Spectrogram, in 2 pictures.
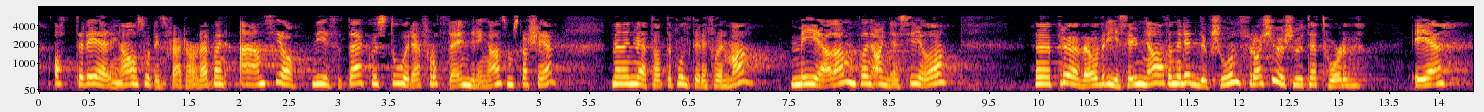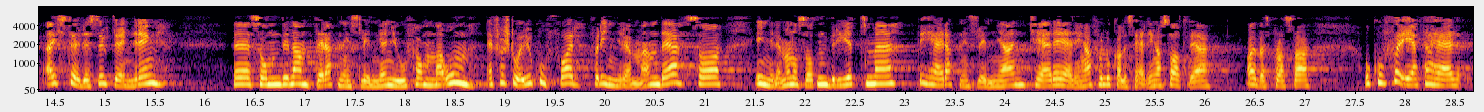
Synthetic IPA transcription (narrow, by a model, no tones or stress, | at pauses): ʔɑt̪ɾɛjeːɾɪŋɑɔst̪uːʈɪŋsflḛːʈʰɑ̰ːɽəpʰɔɛnʔæːnsiːɑʋiːsəsd̪ɛkʰʊɾst̪uːɾəfɽɔt̪ːəɛnd̪ɾɪŋɑsɔmskɑʂeːmɛd̪ɛnʋeːt̪ʰːɑt̪ːəpʰʊlɪt̪iːɾɛfɔɾmɑ | mɛɑd̪ɛmpʰɔd̪ɛnɑnəɾsiːɑd̪ɑ | pʰɾøːʋəɔʋɾiːsæɪʉnːɑɑt̪ɛnɾɛd̪ʉkʂuːnfɾɑçʉːəʂʉːt̪ʰɪt̪ʰɔɽʋ | ʔɛʔæ̰ɪst̪œɾəst̪ɾʉkt̪ʉːɾɛnd̪ɾɪŋ | sɔmd̪ɪnɛmnt̪əɾɛt̪nɪŋslɪnjənjuːfɑnːɑʔʊmɛfɔʂʈoːɾjʊkʰʊfɔɾfɔɾɪnɾœmːənd̪ɛsɔ | ɪnɾœ̰mːənɔsːɔɑt̪̚d̪ɛnbɾyːt̪mɛd̪̥ɪɦæːɾɛt̪nɪŋslɪ̰njənt̪ʰɪlɾɛjeːɾɪŋɑfɔɾɭʊkɑlɪsḛːɾɪŋɑʋst̪ɑːt̪lɪə | ʔɑɾbæɪsplɑsːɑ | ɔkʰʊfɔɾɛt̪ʰɛhæːɾ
